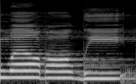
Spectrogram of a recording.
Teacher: Huruf ra dibunyikan secara tafkhim karena ro-nya berbaris fathah, maka dibaca tebal. Cara menebalkannya adalah dengan mengangkat pangkal lidah.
